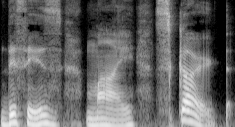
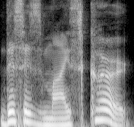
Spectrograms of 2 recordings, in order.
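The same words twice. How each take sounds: First: The sentence is spoken slowly and carefully. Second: The sentence is spoken quickly and smoothly.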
